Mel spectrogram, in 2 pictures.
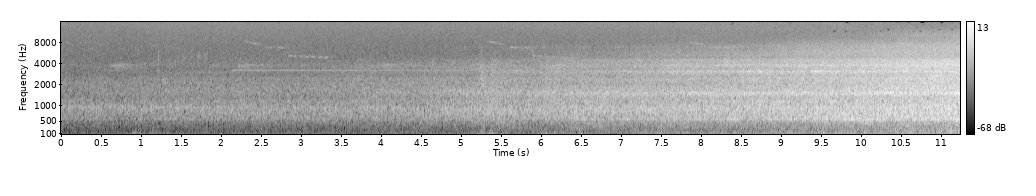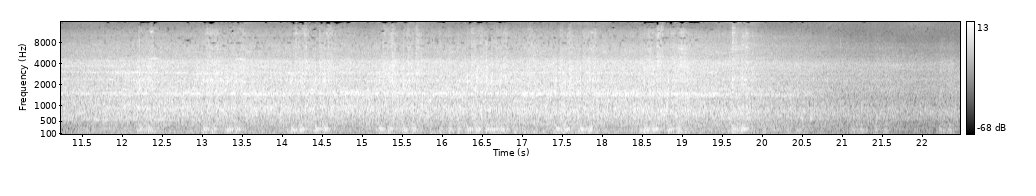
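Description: Pendolino high-speed electric trainset (PKP Intercity ED250) approaching and passing at speed, its rumble building over several seconds. It peaks in a loud, regular clatter of wheels over the turnouts, about one and a half strikes a second, with a steady high whine. The sound falls away near the end.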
